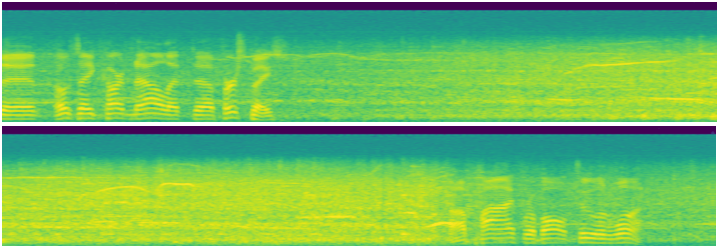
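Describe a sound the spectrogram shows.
A large crowd murmurs and cheers in a stadium, slowly swelling louder.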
